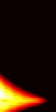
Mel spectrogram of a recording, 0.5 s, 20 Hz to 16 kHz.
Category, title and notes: Instrument samples > Synths / Electronic
FATPLUCK 2 Ab
additive-synthesis, bass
